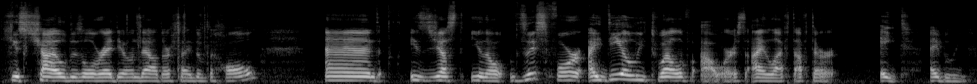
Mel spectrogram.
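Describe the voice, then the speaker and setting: This young woman, a Ukrainian vlogger with a matching accent, rambles casually while going through craft supplies at home. Her speech halts with many fillers and restarts and sometimes a stutter, delivered in a lowish, steady tone.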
